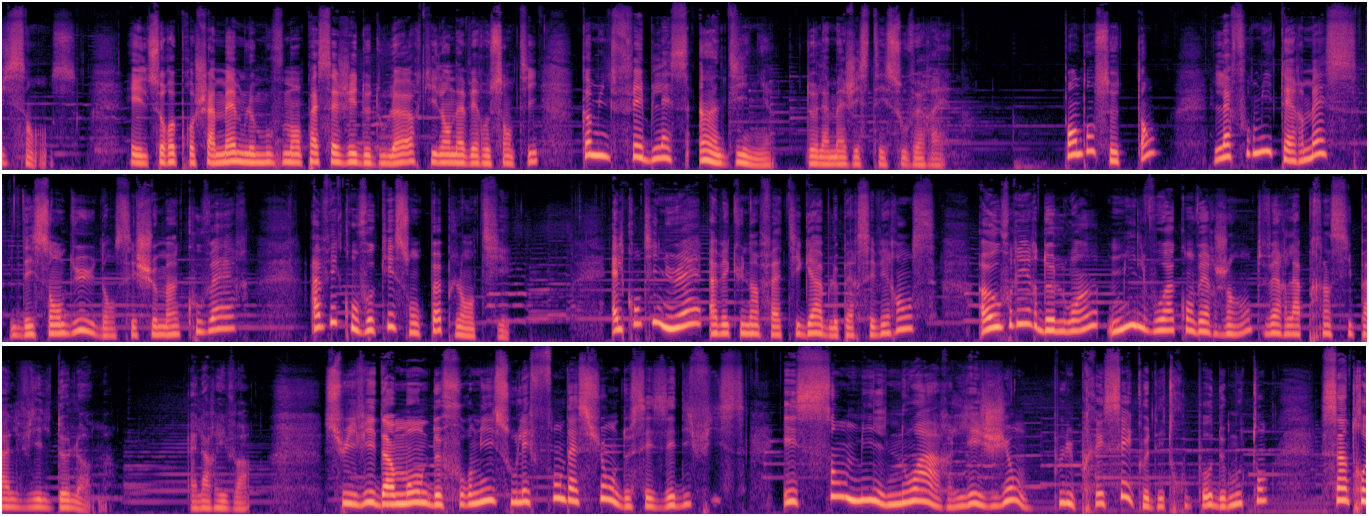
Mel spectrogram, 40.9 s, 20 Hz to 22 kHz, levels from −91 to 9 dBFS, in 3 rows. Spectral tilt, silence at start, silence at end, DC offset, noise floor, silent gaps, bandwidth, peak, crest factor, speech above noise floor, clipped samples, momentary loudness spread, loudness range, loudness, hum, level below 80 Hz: -5.5 dB/octave; 0 s; 0 s; under 0.1%; -54 dBFS; none; over 20 kHz; 0 dBFS; 18 dB; 36 dB; under 0.1%; 14 LU; 5 LU; -18 LUFS; none; -54 dBFS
